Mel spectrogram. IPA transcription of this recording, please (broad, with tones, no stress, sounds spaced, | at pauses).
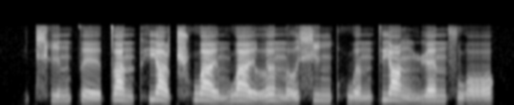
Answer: t͡ɕʰ i˨˦ n t̪ e˨˩ ɪ̯ t̪ a˥˨ n pʰ j ä˥˨ ʈ͡ʂʰ w a˥˨ ɪ̯ m w a˥˨ ɪ̯ l ə˥˨ n ɤ˨˦ ɕ i˦ ŋ pʰ w ə˨˦ n t̪ j ɑ˥˨ ŋ m ɥ ɛ˦ n s w ɔ˨˦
